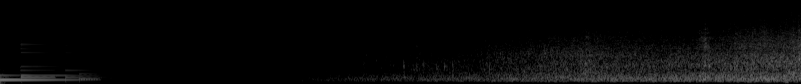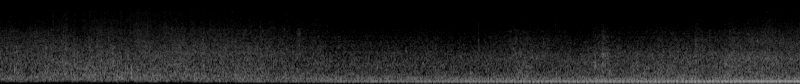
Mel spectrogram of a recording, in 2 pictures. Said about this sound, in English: The water from the chilly ocean is splashing into your boat as you look ahead to see a beach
